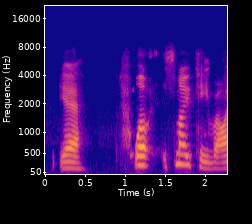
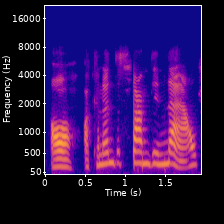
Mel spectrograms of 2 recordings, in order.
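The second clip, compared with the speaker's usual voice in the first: normal talking voice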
